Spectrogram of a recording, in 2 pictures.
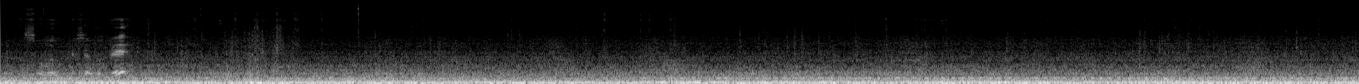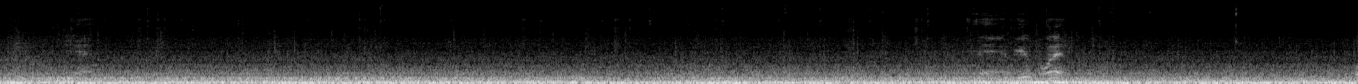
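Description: A camper van engine drones steadily as it accelerates along a road in Wiltshire, a constant low rumble heard from inside the cab for a long stretch, with someone talking over it at times.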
